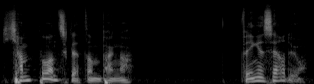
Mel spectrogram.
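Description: A man in his thirties preaching a sermon, telling a personal story in a lively, humorous way and joking with the congregation. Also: medium pitch, gravelly, breathy edge.

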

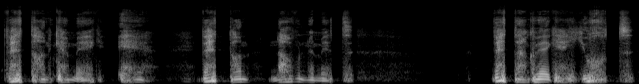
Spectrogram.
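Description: A preacher voicing an anxious small tax collector who questions himself in a hushed voice. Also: male voice, on the low side, breathy edge, no room sound, clean studio sound, voice pushed down.

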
